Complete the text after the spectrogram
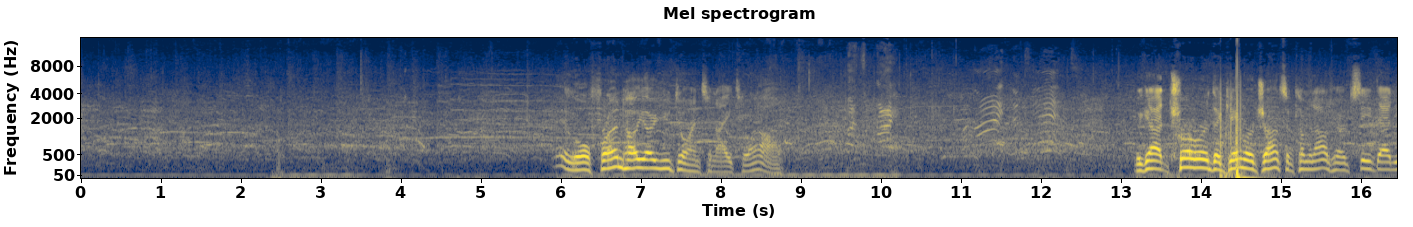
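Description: A crowd cheers in a large arena.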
